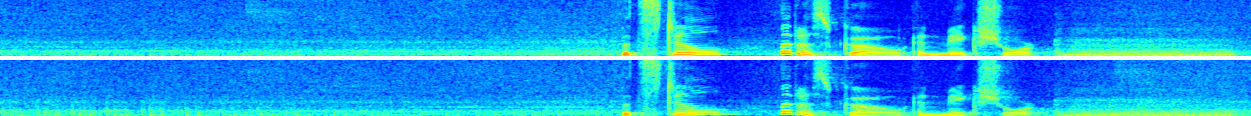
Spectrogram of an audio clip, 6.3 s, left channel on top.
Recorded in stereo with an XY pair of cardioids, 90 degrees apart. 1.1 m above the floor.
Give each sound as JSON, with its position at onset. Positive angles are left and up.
{"t": 3.1, "sound": "a woman speaking", "azimuth_deg": 45, "distance_m": 0.9}
{"t": 5.3, "sound": "an explosion", "azimuth_deg": 35, "distance_m": 5.5}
